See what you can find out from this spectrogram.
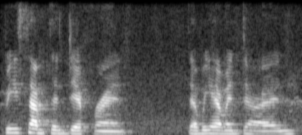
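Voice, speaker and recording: Chatty woman streamer, a bit hoarse. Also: fairly low pitch, normal speed, a bit bright, a little hiss or hum, poor audio. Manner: chatty, thinking aloud, talks to chat. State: hoarse, losing her voice. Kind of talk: casual gameplay commentary.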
